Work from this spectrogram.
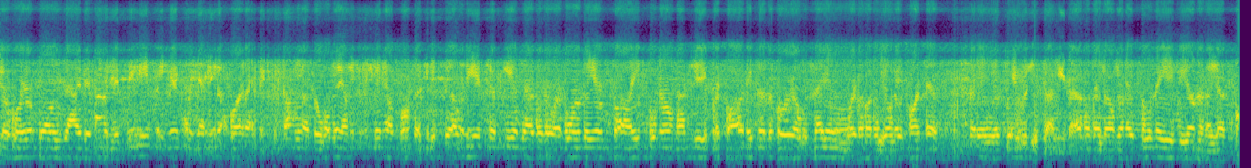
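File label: radio talk sound comes from, dystopian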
